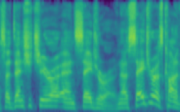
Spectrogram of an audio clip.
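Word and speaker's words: Seijūrō: tangent about Den Shichiro, as per Stanley's official pronunciation. Den Shichiro and his brother, Seigero.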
